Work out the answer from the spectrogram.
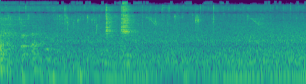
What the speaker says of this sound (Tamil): அந்த பூண்டை இடித்து சேர்த்துக்கலாங்க. சேர்த்து நல்லா வதக்கலாங்க.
